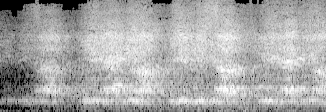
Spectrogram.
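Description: A large crowd of Valencia football fans chants in peaceful protest outside the Mestalla stadium after a defeat, against Peter Lim, Miguel Ángel Corona and the club board and calling the players mercenaries, voices rising and falling in a steady rhythmic cadence, loud and continuous throughout with no single speaker standing out.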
